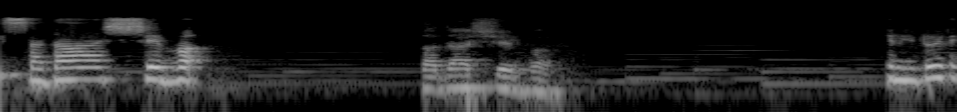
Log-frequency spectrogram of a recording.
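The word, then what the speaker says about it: Sadāśiva: incomplete syllable it comes you say sadashiv in hindi it is okay but in sanskrit it'll be sadashiva sadashiva can you do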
